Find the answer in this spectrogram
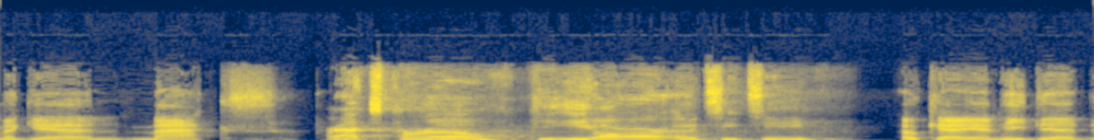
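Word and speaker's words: Perrott: awesome um say his name again max prax perot p-e-r-r-o-t-t okay and he did the sideways glance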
